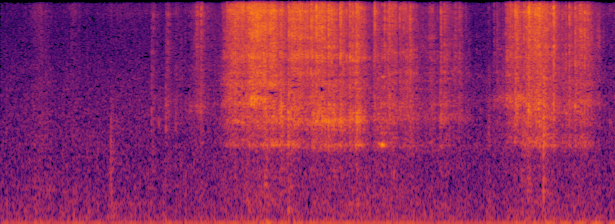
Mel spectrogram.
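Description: Small plastic baby toy rattling as it is shaken, in two bursts: a longer one about two seconds in and a shorter one about five seconds in.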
